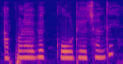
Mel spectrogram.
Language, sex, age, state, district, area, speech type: Odia, female, 18-30, Odisha, Jagatsinghpur, urban, spontaneous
